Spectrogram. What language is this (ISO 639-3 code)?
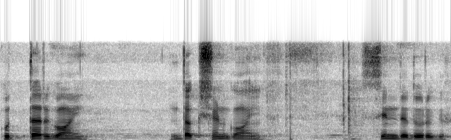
kok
